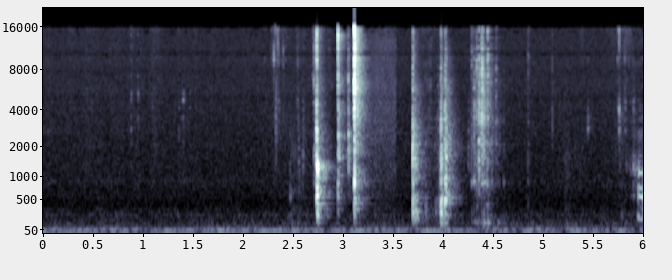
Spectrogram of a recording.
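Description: A quick run of about half a dozen sharp clicks and crackles close to the microphone, as of something being handled, after a couple of seconds of room tone with a low hum.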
